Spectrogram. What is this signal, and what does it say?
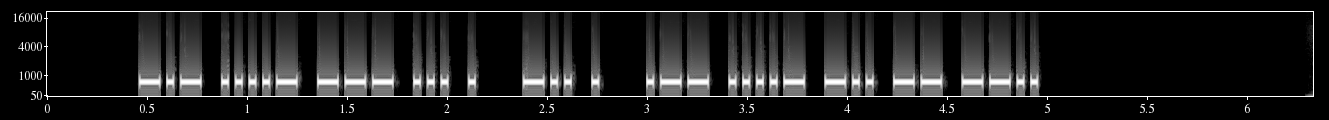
Morse code, heard as a keyed tone, about 36 wpm, 700 Hz. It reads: K4OSE DE W4DMZ
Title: USA Callsign DE Callsign - 5 Characters - 35wpm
